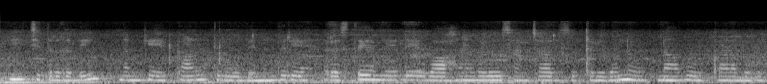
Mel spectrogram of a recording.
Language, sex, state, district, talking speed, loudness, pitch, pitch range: Kannada, female, Karnataka, Mysore, 80 wpm, -17 LUFS, 190 Hz, 185-195 Hz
